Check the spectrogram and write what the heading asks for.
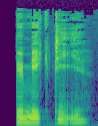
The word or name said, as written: bemægtige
